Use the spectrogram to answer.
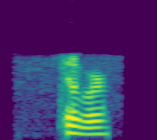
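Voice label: Police Southwest District Disp, radio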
